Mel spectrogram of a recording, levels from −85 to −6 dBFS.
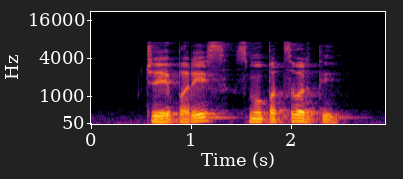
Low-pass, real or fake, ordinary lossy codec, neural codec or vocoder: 7.2 kHz; fake; none; codec, 16 kHz, 8 kbps, FreqCodec, larger model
